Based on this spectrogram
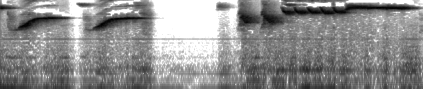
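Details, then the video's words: Cuban bullfinch singing the rare 'Silvao' style in Cuba: two clear upward-sweeping whistles, a brief silence, then a harsh burst and a long, thin, very high whistle with pulsed overtones. "Negrito cantando Silvao RARO Cuba"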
